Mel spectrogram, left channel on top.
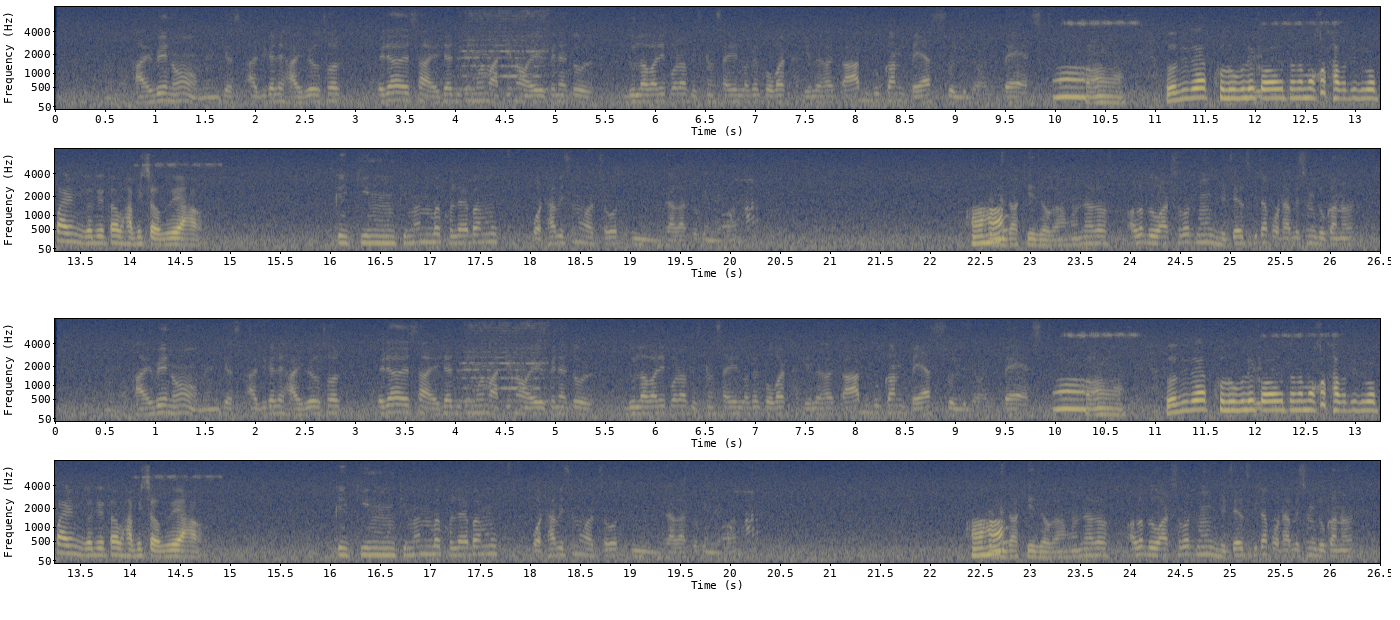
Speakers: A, on the right; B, in the centre.
A: উ হাইৱে ন মেইন আজিকালি হাইৱেৰ ওচৰত এতিয়া চাই এতিয়া যদি মই মাতি ন এইপিনে দোলাবাৰীৰ পৰা বিশ্বনাথ চাৰি আলিৰ লকে ক'বাত থাকিলে হয় তাত দোকান বেয়া চলিলে হয়। বেষ্ট
B: অ অ যদি তই ইয়াত খলো বুলি
A: সেইপিনে
B: ক তেন্ত মই কথা পাতি দিব পাৰিম যদি। তই ভাবিছ যে আহ
A: কি কি কিমান বা ফ এবাৰ মোক পঠাবিছোন হোৱাটছএপত জাগাটো কেনেকুৱা।
B: হা
A: কেনেকা
B: হা
A: কি ৰেখা মানে অলপ অলপ হোৱাটছপত মোক ডিটেইলচ কেইটা পঠাবিচোন দোকানত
